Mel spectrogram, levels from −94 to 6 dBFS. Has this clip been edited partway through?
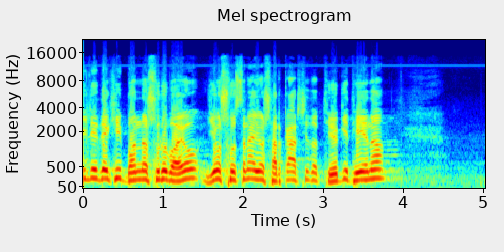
no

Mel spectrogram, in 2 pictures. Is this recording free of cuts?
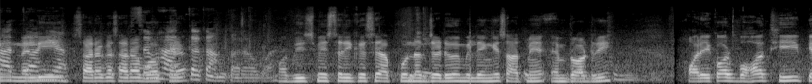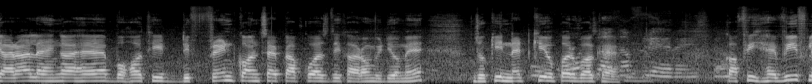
no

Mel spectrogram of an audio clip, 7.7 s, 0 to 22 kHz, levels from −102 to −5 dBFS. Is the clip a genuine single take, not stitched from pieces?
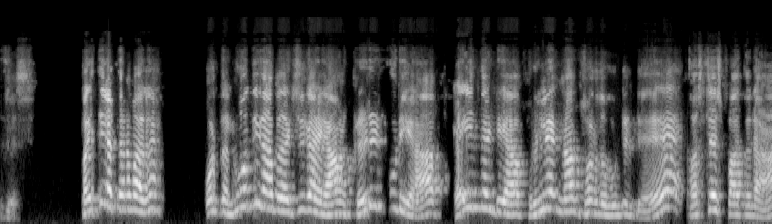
no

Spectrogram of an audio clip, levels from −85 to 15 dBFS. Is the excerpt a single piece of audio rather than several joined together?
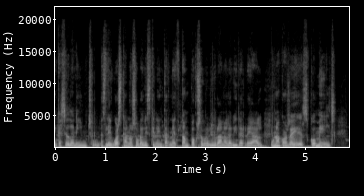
no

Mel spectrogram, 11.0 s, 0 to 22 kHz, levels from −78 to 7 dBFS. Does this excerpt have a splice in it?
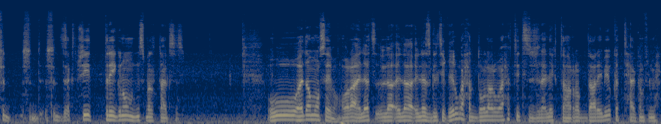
yes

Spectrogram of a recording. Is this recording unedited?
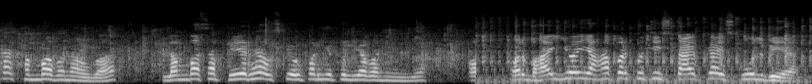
no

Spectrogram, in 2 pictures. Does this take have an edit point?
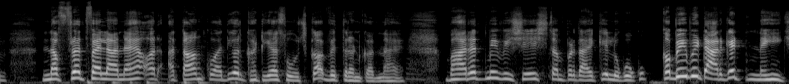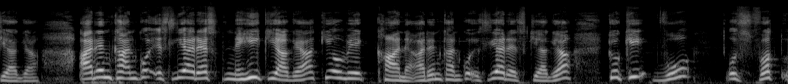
no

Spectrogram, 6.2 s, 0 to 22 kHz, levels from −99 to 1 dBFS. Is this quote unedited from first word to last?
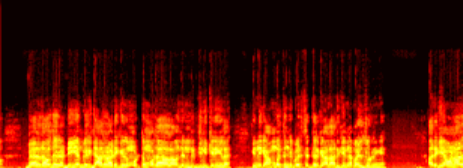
yes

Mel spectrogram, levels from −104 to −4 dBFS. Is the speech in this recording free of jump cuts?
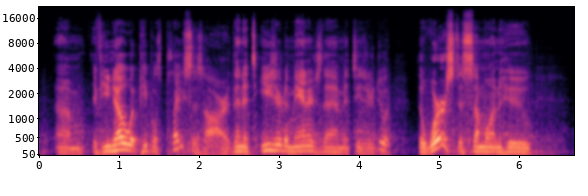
yes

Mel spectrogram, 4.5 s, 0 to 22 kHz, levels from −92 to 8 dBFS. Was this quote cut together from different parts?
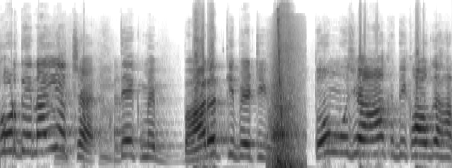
yes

